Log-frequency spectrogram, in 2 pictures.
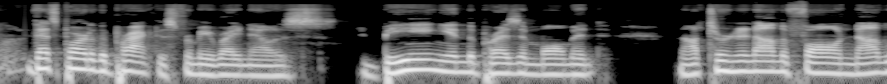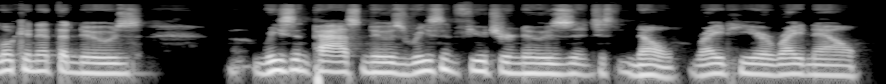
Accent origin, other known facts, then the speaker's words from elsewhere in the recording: New York City, New York, United States; I'm a native New Yorker. I'm born and raised in New York.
